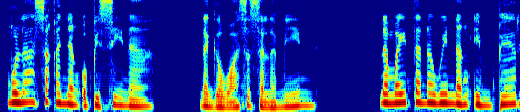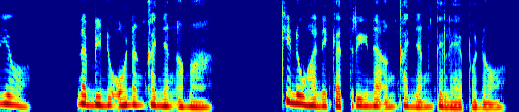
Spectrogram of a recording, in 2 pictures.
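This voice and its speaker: A woman with a fairly low voice narrates a romantic drama from a script. The recording is dry and close, with very little room sound. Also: expressive, moderate pace, pauses often, warm tone, no room sound. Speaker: story narrator.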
